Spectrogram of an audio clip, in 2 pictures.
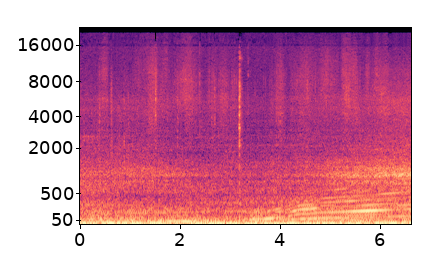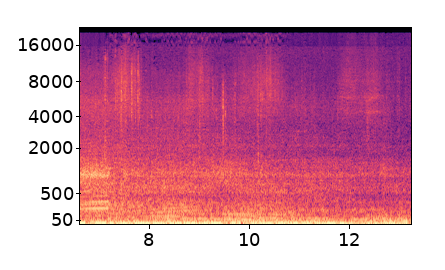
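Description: A Ford Raptor pickup truck engine drones loudly and steadily, climbing in pitch as it revs up, then settles back into a low rumble, with no voices.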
